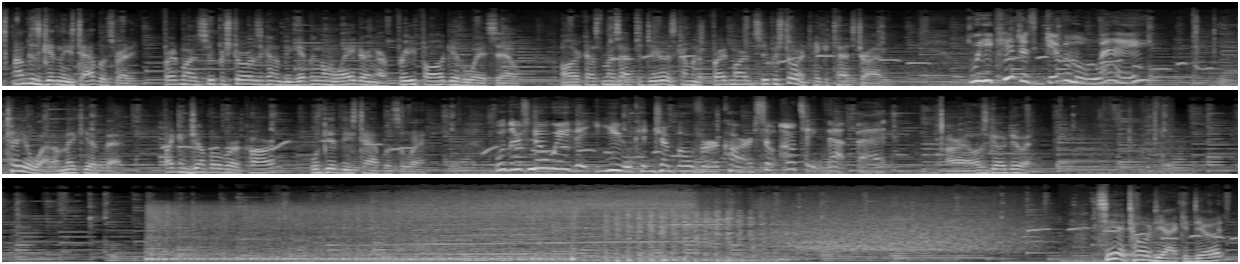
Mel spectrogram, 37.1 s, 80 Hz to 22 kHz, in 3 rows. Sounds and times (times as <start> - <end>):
Music: 0.0 - 37.0.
